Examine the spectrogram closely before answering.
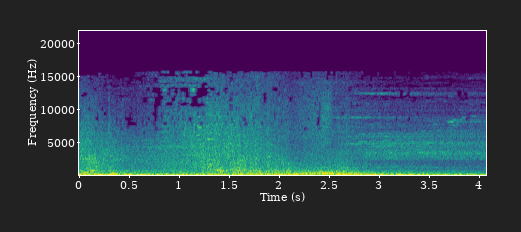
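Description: A game's spell effects crackle and rumble loudly.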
